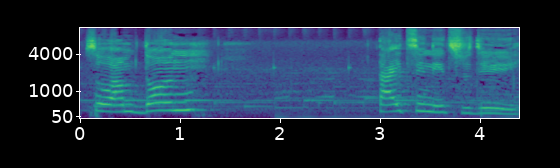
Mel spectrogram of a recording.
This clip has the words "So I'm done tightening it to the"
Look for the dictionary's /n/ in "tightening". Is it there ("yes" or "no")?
no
